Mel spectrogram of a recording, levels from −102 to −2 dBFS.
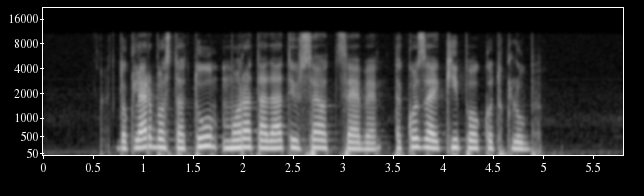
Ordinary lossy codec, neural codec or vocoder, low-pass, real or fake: none; none; 10.8 kHz; real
